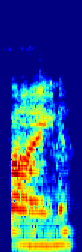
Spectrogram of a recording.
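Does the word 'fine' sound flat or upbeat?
flat. The word sounds flat and unenthusiastic. The day was not very good. "What do you infer? Wasn't very good"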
